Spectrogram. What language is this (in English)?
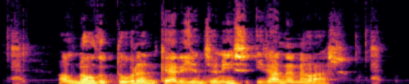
Catalan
